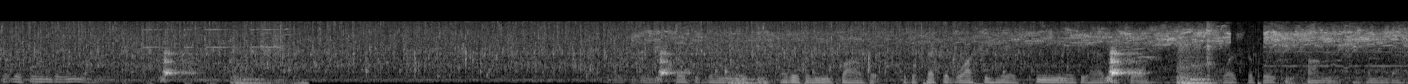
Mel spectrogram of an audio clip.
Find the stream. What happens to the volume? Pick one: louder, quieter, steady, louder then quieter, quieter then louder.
quieter.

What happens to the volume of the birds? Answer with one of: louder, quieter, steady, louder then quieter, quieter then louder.
louder.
